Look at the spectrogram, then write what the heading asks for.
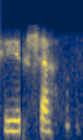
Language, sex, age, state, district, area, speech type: Kashmiri, female, 18-30, Jammu and Kashmir, Bandipora, rural, conversation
